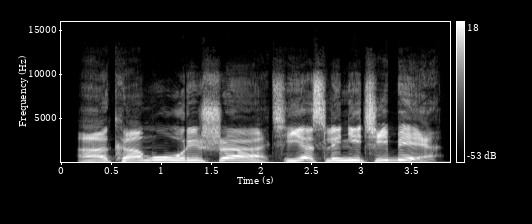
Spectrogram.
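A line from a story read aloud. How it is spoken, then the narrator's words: Menacing growl. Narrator (Russian): Грозно прорычал на него его похититель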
